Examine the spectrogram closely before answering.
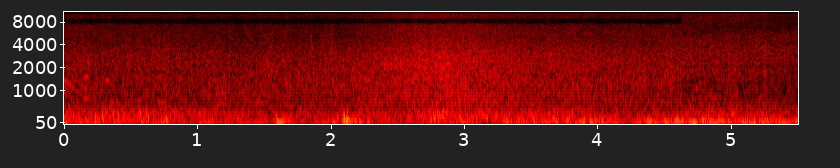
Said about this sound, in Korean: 부서지는 시원한 파도 소리에 잠시 넋을 잃습니다.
